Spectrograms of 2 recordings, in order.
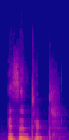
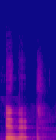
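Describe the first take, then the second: First: All sounds of 'isn't it' are said in full. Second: It is reduced to a short 'innit'. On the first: The speaker sounds posh. "maybe that's the more posh pronunciation" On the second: The speaker sounds northern and casual. "up here in the north, it's in it"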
